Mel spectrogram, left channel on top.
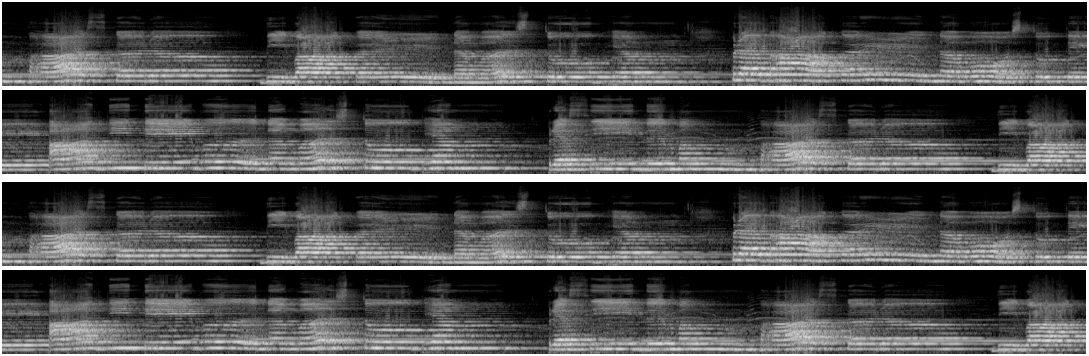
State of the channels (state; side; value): identical; both; correlation 1.00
